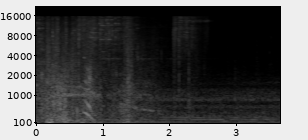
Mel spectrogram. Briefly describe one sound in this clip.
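Swords clash and spells burst loudly in a fight.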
